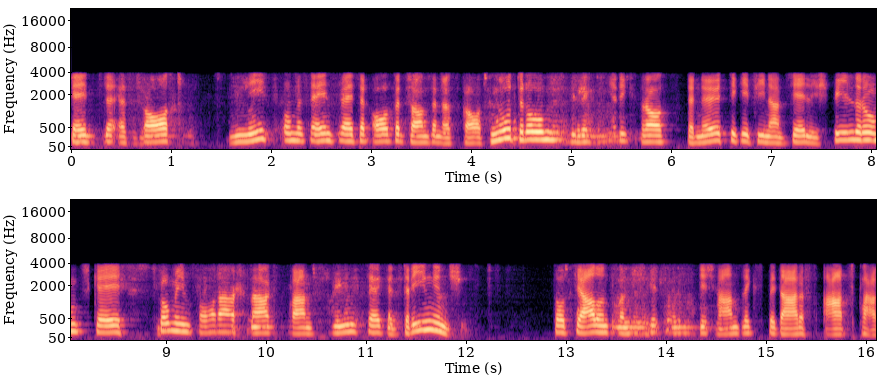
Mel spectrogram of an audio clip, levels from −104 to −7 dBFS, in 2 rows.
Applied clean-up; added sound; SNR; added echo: neural mask model DeepFilterNet 3.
